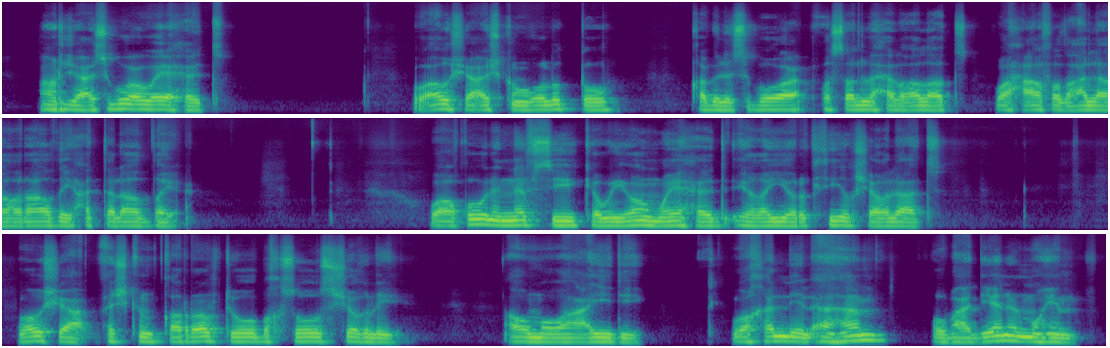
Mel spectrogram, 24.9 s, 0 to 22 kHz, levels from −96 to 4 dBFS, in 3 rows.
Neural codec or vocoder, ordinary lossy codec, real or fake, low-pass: autoencoder, 48 kHz, 128 numbers a frame, DAC-VAE, trained on Japanese speech; none; fake; none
